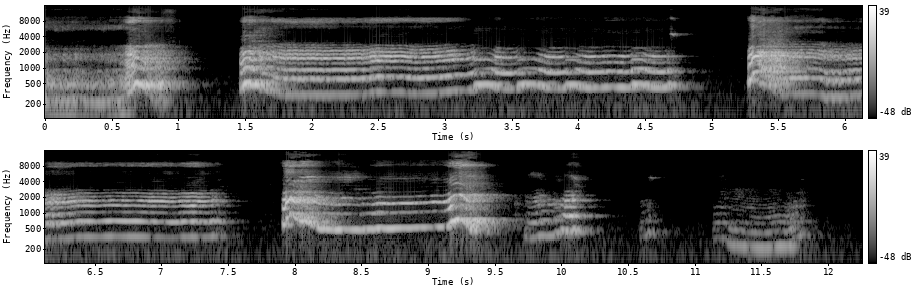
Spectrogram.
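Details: A Vizsla dog whines in long, wavering, howl-like cries, several sustained notes that bend and fall, with gaps between them, ending in shorter broken yelps and whimpers.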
